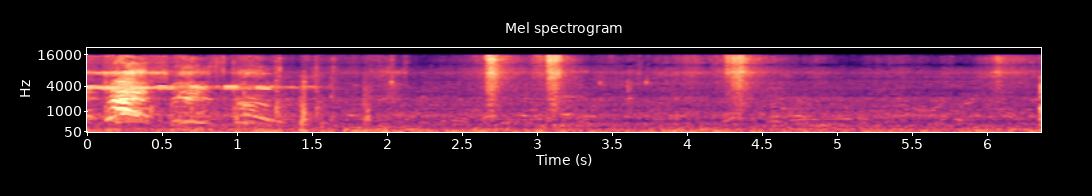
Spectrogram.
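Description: Girls' voices chanting a cheer, fading out in the first second and a half, then open-air ambience with a steady low rumble and a few short, sharp sounds.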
